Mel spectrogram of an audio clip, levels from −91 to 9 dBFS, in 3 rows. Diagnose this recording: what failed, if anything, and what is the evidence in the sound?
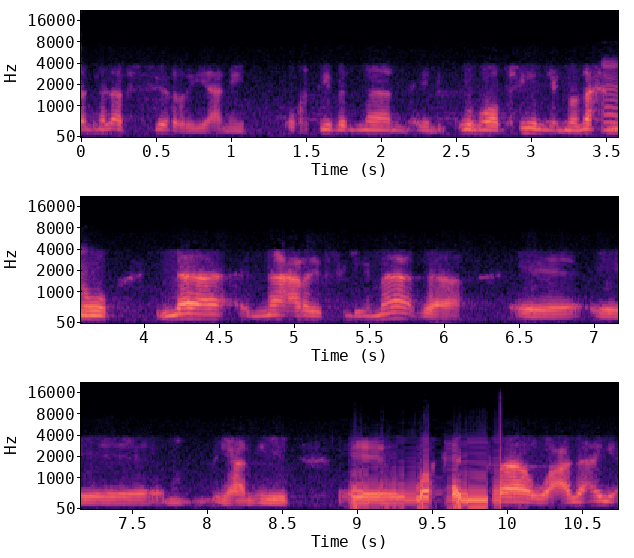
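Robotic sound from repeated short buffers, 8.91 to 9.95 s: a rigid 100 Hz buzz, likely from a starved playback buffer looping about 10 ms segments, replacing most real audio.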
